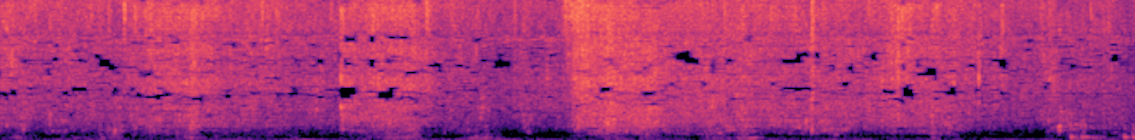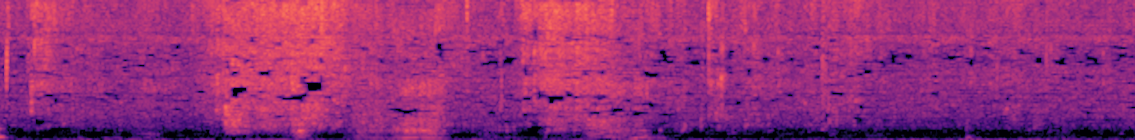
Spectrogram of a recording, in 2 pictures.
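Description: A baby Asian elephant splashing and sloshing water in a plastic tub, with irregular splashes every second or two. A few short squeaky sounds come about halfway through.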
